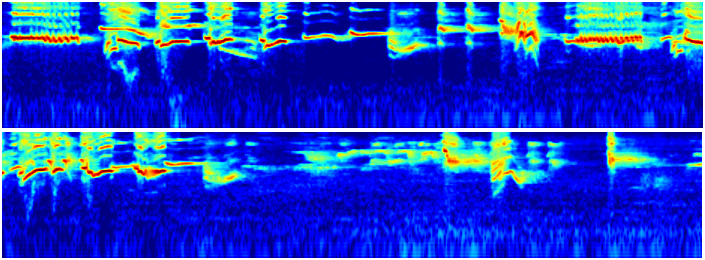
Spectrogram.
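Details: Clear oriental magpie-robin song with harsh fill-in notes, aimed at rousing a listless magpie-robin: repeated whistled slurs and dipping notes mixed with scratchy chatters, energetic and continuous.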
